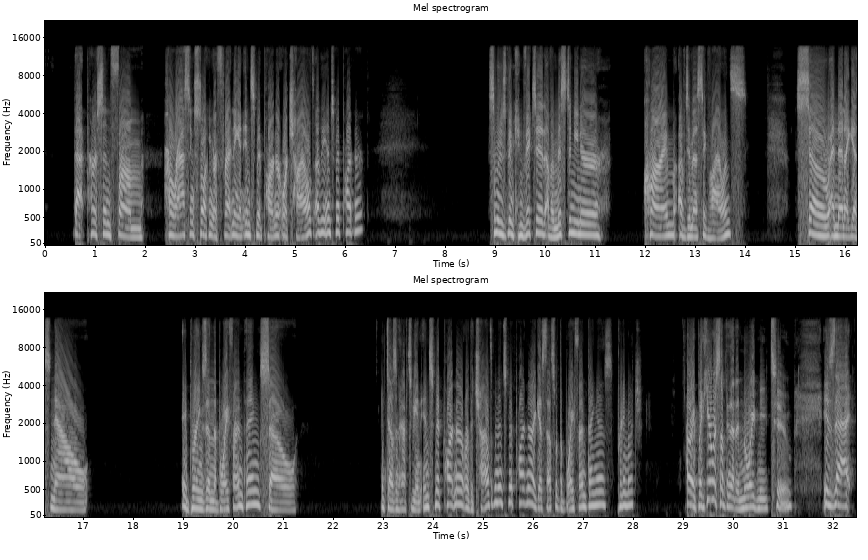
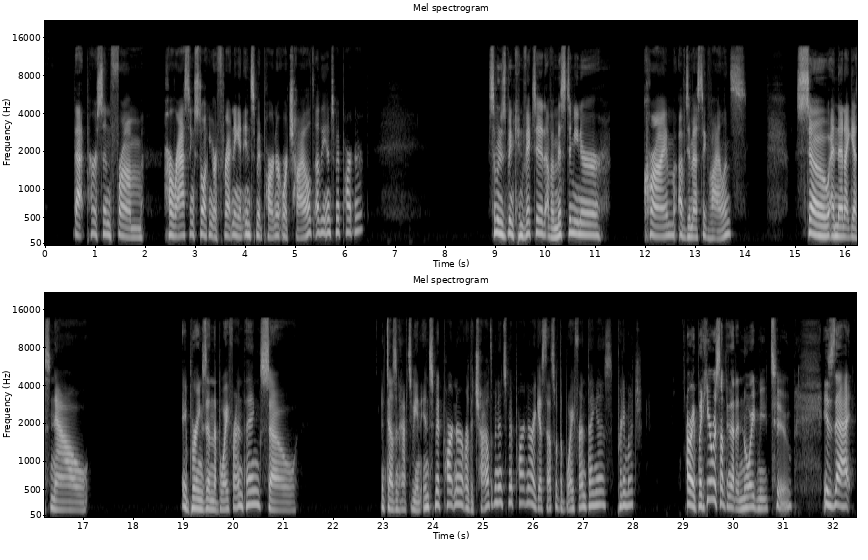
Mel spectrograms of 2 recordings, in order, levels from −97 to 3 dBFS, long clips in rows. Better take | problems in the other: second | distortion; heavy; 7 dB below the speech

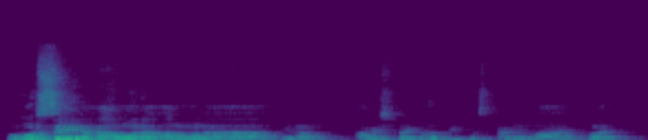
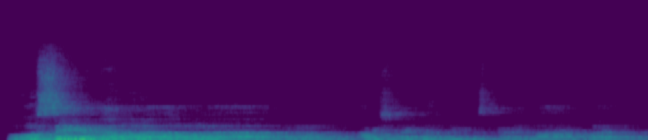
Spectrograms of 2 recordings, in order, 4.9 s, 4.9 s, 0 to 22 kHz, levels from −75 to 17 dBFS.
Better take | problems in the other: first | room echo; strong; dies away in 1.8 s; slight in the first // off-mic speech; far; far in the first

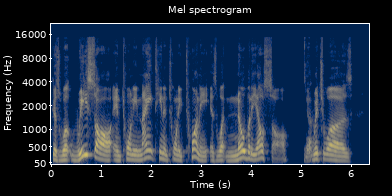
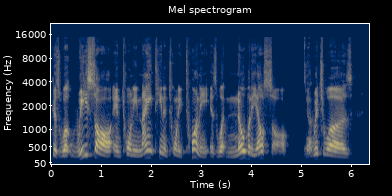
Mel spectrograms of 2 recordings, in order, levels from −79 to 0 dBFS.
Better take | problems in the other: first | thin; very; fading below 400 Hz

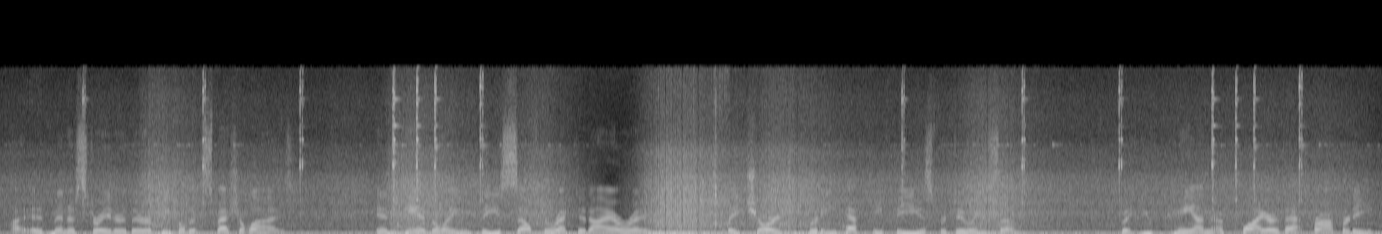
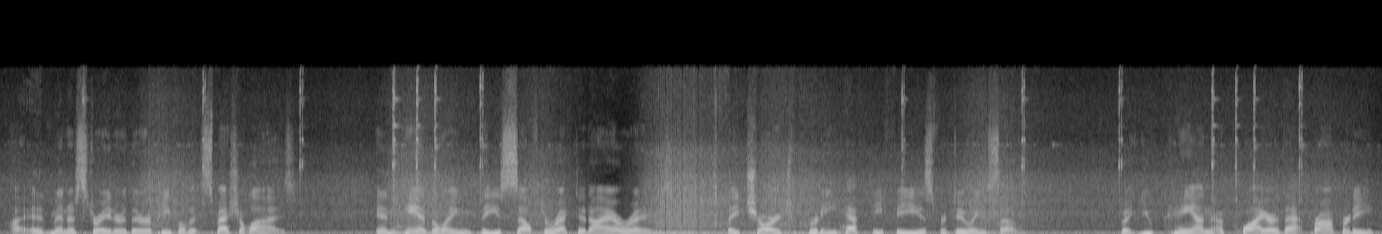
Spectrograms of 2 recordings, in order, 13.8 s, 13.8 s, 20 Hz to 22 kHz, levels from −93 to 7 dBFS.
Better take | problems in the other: second | wind noise on the microphone; heavy; 2 dB below the speech; occasional gusts in the second

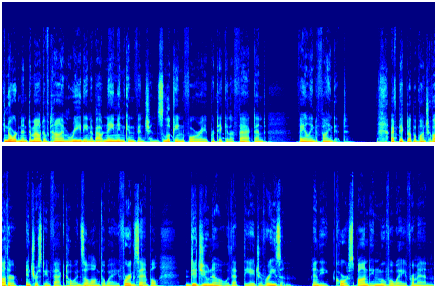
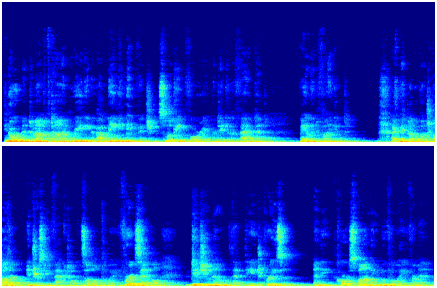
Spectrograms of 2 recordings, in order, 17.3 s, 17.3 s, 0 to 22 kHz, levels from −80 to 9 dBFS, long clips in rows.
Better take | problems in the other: first | off-mic speech; far // room echo; strong; dies away in 1.4 s

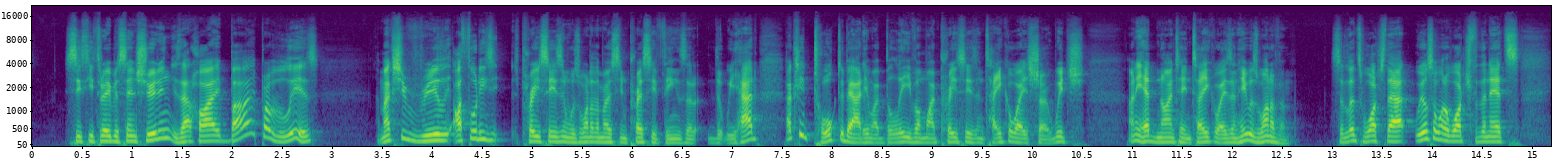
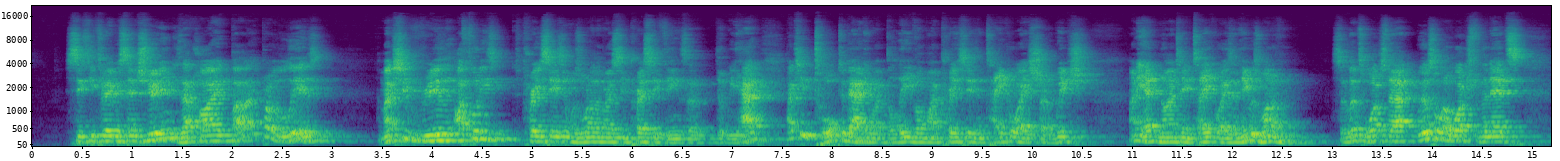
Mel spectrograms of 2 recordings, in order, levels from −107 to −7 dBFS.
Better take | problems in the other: first | off-mic speech; far // room echo; noticeable; dies away in 0.6 s

